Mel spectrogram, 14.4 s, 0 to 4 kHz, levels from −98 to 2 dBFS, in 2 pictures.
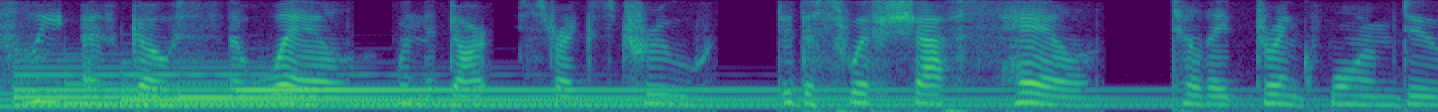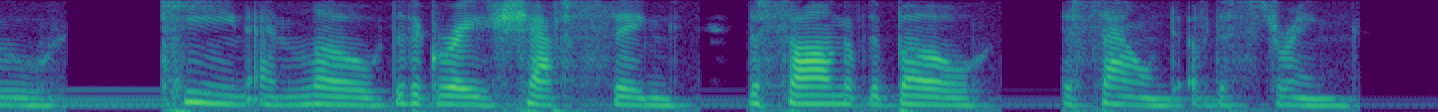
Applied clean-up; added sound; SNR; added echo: none; Piano; 1 dB; none.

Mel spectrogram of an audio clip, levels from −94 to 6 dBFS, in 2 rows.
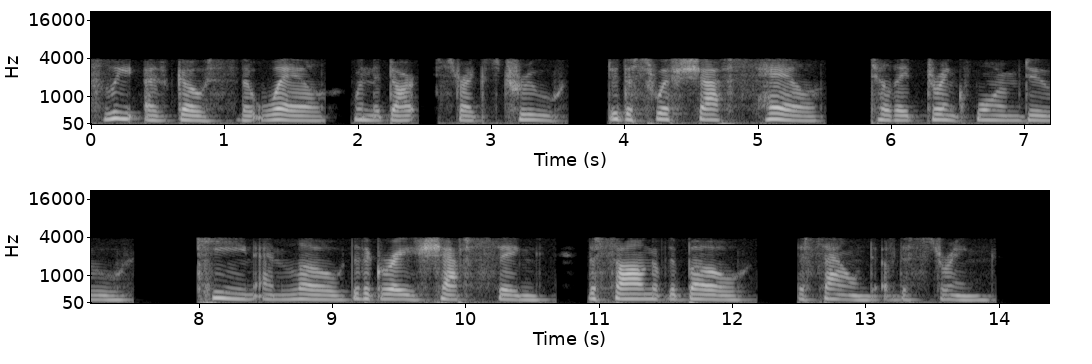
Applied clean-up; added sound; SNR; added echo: none; none; none; none.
